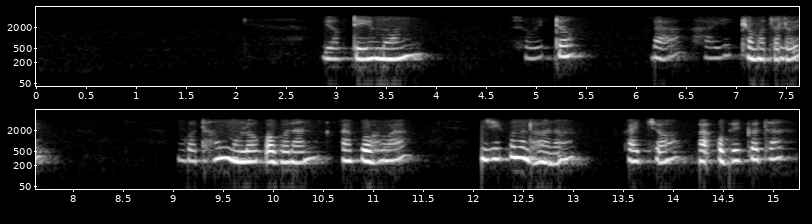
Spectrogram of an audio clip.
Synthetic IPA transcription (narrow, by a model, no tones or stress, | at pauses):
bjɔkt̪imɔn | soɹitːɔ | bahajɹikʰːjɔmɔtaloj | ɡɔtʰɔnmulɔkɔbɔdanaɡbɔɦɔwa | zikonud̪ʱɔɹɔnɔ | kad͡ʒɔbaʔobʱiɡːɔt̪a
